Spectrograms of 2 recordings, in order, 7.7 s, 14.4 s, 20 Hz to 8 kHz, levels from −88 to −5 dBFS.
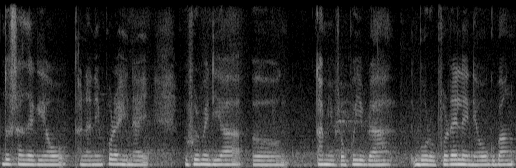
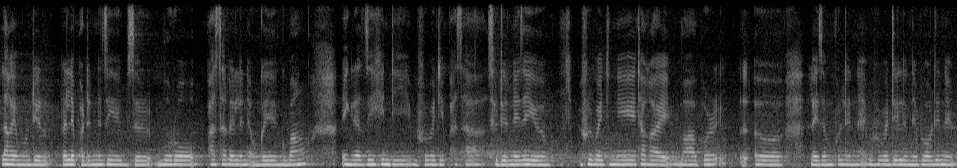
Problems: none marked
